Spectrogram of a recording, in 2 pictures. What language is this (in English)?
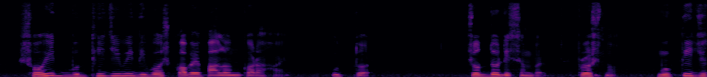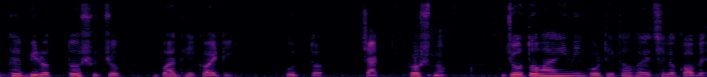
Bangla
